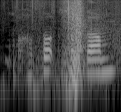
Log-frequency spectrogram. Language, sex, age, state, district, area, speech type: Santali, female, 45-60, West Bengal, Paschim Bardhaman, rural, spontaneous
